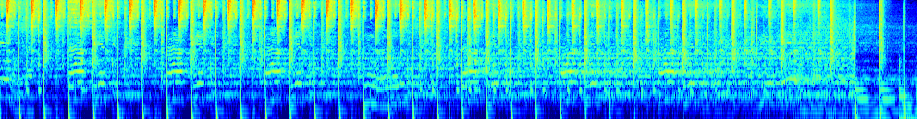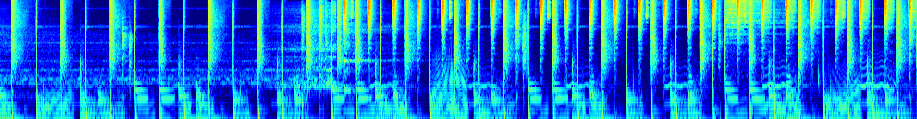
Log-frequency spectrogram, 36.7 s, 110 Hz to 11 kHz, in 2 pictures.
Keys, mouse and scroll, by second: 1.2 right click, 1.2 shift+middle click, 1.5 shift+right click, 1.5 shift+middle click, 1.9 shift+right click, 1.9 shift+middle click, 2.1 shift+right click, 2.2-9.0 shift+middle drag, 2.6 shift+right click, 2.8 shift+right click, 4.7 m, 7.8 Return, 9.0 right click, 9.0 middle click, 9.5 right click, 9.6-12.0 middle drag, 10.1 shift+right click, 10.7 shift+right click, 11.1 shift+right click, 11.7 shift+right click, 12.0 shift+right click, 12.1-20.0 shift+middle drag, 15.7 shift+d, 18.4-36.6 drag, 18.4 right click, 19.7 right click, 21.3 right click, 23.9 right click, 26.3 right click, 28.5 middle click, 28.5 right click, 29.9 middle click, 29.9 right click, 33.7 alt+z, 34.8 alt+z, 36.0 r.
